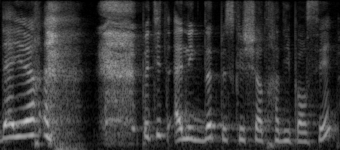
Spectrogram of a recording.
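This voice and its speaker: A woman with an animated tone. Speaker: podcast host. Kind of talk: casual solo podcast monologue. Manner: loud.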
